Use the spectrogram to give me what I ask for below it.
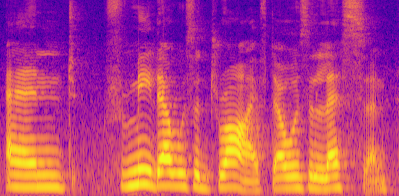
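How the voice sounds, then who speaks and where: Speaking at a wellness event, this Transylvanian woman shares personal stories in a relaxed public talk. Her Romanian-accented voice sits in the mid range, holding a steady tone at normal speed, and she keeps things conversational by tossing jokes and questions to the listeners.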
